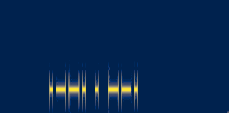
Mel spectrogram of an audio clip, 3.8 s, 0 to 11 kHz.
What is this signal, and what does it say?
Morse code, heard as a keyed tone, about 22 wpm, 700 Hz. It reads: PEG
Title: USA Common Names - Max 3 Letters - 22wpm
